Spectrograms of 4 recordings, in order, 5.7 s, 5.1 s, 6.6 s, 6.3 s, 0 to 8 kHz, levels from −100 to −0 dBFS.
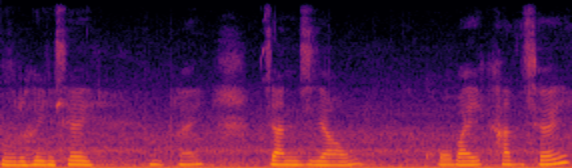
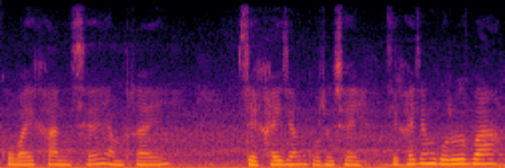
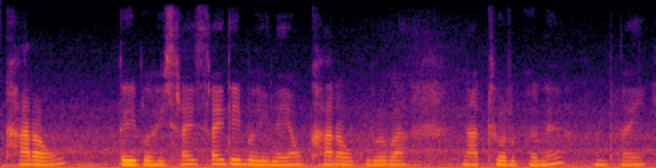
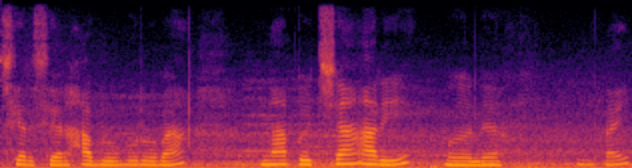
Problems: low volume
